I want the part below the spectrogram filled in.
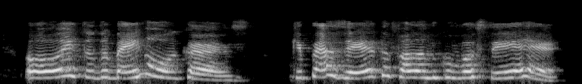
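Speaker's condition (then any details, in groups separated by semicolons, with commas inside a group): Cerebral palsy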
